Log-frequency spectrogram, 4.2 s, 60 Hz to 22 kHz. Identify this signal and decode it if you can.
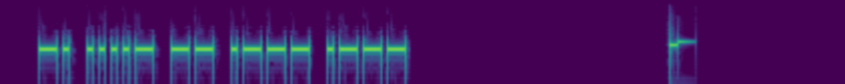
Morse code, heard as a keyed tone, about 40 wpm, 700 Hz. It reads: N4MJJ
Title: USA Call Signs Repeated 3x 40wpm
